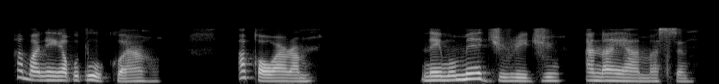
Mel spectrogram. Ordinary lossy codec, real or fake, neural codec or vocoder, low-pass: none; fake; codec, 16 kHz, 0.8 kbps, ZipCodec; 5.4 kHz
